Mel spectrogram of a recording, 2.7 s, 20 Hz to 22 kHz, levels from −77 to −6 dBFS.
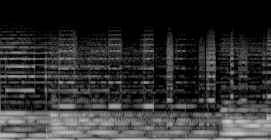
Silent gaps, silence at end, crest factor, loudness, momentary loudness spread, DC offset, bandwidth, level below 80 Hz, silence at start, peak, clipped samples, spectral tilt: none; 0 s; 12 dB; -30 LUFS; 9 LU; under 0.1%; 11.5 kHz; -52 dBFS; 0 s; -12 dBFS; under 0.1%; -5 dB/octave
